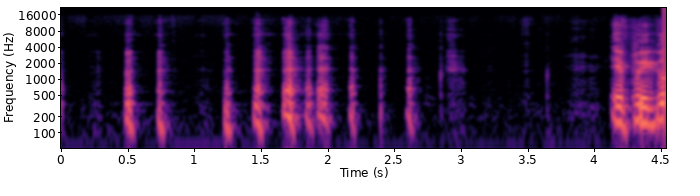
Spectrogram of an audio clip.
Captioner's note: Ketawa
